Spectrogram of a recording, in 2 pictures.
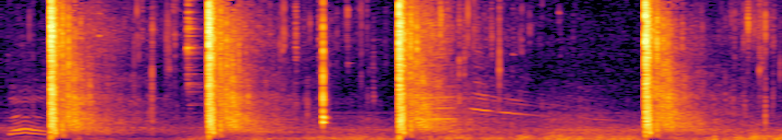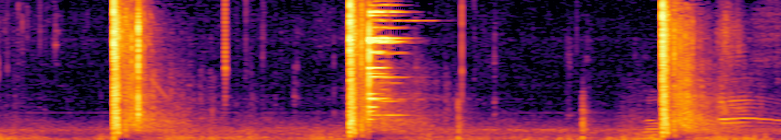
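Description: Seven single handgun shots fired at an unhurried pace, one every one to two seconds. At least one is answered by the clang of a bullet striking a steel plate target.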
